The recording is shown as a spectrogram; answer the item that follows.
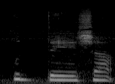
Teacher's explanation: ಉ ದಾಯತ್ವ ದೇ, ದಾವತ್ತು ದೀರ್ಘ ಶ, ಉದ್ದೇಶ. ದೇ ಅಕ್ಷರನ ಇಲ್ಲಿ ನಾವು ಒತ್ತಿ ಹೇಳಿದ್ದೇವೆ, ಹಾಗಾಗಿ ದಾವತ್ತು ಕೊಡಬೇಕು.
